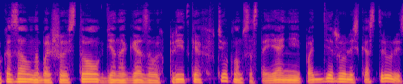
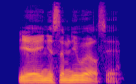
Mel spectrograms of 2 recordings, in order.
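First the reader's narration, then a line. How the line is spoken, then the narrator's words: Snorted. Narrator (Russian): фыркнул в ответ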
